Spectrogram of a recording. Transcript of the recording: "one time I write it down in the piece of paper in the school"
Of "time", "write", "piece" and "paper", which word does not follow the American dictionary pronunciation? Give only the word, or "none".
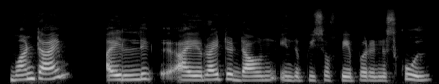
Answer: write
